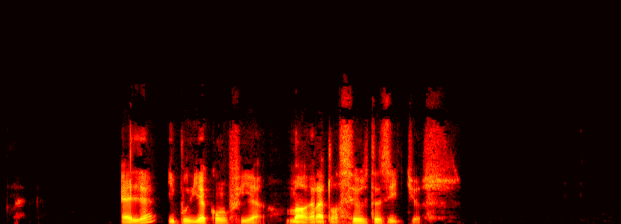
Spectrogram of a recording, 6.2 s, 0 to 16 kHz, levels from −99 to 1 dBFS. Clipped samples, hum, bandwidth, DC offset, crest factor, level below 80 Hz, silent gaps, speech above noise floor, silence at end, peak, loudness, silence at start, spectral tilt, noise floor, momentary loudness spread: under 0.1%; none; 9.6 kHz; under 0.1%; 26 dB; -58 dBFS; none; over 62 dB; 1.65 s; -6 dBFS; -28 LUFS; 1.2 s; -5 dB/octave; under -90 dBFS; 13 LU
